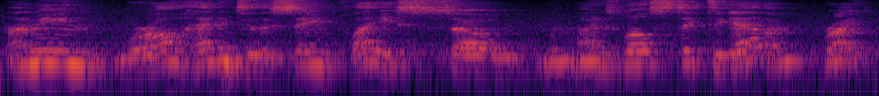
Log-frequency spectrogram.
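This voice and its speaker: A man's voice: sits high, normal speed, bright, forceful tone, slight background noise. A man playing an easygoing, reassuring teenage boy adventurer in a video game dub. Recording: distant roomy game audio, faint music.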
